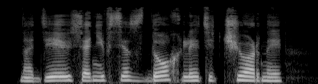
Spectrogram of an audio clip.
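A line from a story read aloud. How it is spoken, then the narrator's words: Spiteful hiss. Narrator (Russian): злобно прошипела я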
